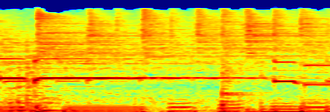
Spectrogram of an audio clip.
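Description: Live jazz band playing an instrumental: the electric guitar lead steps up and holds one long note over low bass notes and drum kit.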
